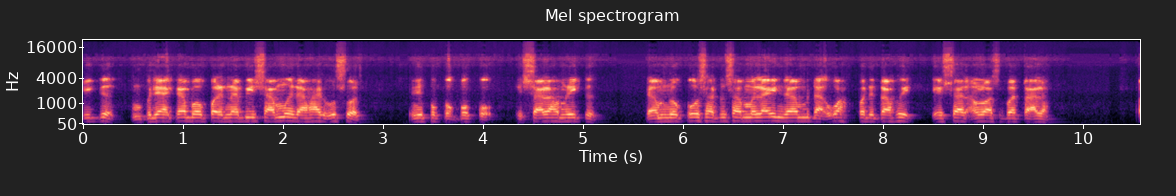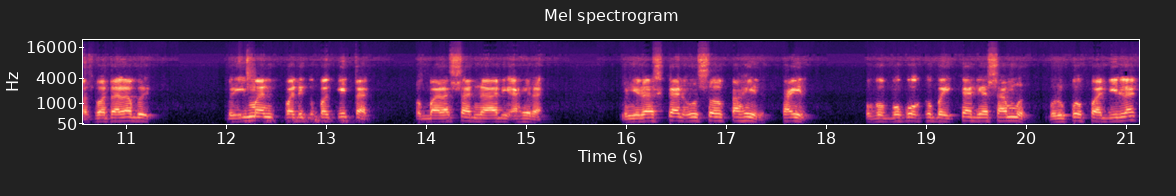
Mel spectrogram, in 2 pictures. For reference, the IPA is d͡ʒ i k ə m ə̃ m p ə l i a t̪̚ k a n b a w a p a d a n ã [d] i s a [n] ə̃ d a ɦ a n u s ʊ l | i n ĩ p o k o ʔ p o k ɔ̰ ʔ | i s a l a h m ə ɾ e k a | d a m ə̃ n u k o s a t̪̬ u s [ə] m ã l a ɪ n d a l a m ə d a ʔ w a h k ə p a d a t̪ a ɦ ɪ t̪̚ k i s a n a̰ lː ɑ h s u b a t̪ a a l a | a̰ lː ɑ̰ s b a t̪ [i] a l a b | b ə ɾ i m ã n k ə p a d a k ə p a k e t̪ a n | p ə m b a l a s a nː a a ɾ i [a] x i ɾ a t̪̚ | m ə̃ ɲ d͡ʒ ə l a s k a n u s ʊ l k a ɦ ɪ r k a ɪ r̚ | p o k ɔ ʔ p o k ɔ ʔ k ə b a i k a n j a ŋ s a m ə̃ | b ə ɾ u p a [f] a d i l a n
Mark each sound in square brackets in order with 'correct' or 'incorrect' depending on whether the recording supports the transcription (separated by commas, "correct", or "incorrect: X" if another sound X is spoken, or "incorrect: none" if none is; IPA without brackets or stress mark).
incorrect: b, incorrect: m, incorrect: a, incorrect: a, correct, correct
